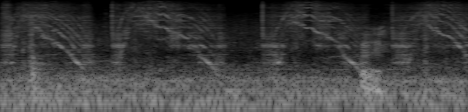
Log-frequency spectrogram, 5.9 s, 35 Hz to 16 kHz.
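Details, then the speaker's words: Volta 402 Virgo electric motorcycle on its stand, rear wheel lifted and spinning freely: high whine swooping down in pitch about once a second over a low hum, traced to the rear brake area and worsening over time; rubbing rear wheel suspected, not confirmed. "Ternyata ada di bagian rem remnya itu bunyi nging gitu coba ini nih di bagian rem itu bunyi jadi bunyinya sangat mengganggu"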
